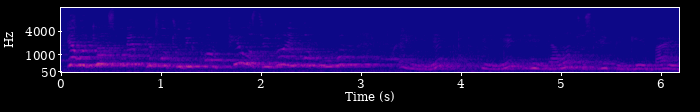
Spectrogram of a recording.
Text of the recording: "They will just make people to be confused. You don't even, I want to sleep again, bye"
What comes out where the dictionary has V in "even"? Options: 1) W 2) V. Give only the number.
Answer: 1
